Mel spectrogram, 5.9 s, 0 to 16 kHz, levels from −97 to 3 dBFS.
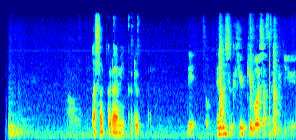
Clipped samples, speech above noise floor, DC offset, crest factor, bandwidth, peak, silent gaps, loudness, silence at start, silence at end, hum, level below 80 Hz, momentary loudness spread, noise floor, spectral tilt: under 0.1%; 27 dB; under 0.1%; 22 dB; 11.5 kHz; -4 dBFS; none; -25 LUFS; 0.15 s; 0 s; none; -60 dBFS; 23 LU; -51 dBFS; -5.5 dB/octave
